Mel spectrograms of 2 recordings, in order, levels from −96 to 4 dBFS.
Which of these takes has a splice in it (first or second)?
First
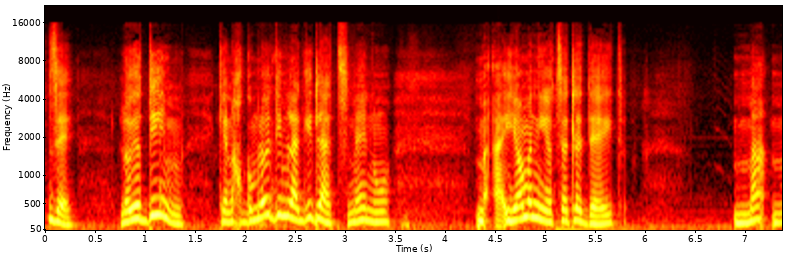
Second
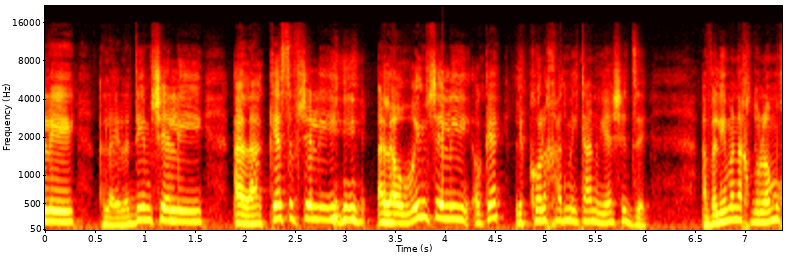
second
